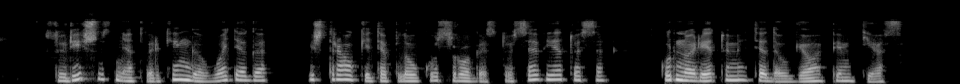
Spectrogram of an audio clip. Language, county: Lithuanian, Kaunas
